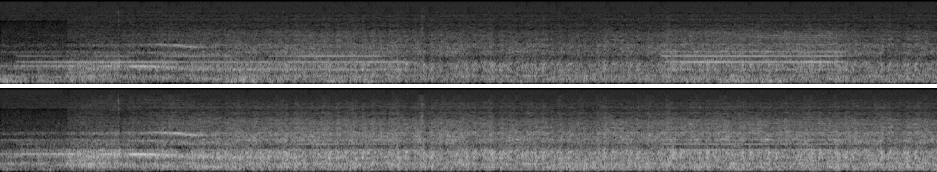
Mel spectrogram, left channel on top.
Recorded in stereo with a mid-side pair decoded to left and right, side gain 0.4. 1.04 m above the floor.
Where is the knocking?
No knocking in this recording.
